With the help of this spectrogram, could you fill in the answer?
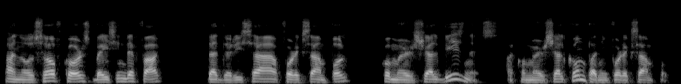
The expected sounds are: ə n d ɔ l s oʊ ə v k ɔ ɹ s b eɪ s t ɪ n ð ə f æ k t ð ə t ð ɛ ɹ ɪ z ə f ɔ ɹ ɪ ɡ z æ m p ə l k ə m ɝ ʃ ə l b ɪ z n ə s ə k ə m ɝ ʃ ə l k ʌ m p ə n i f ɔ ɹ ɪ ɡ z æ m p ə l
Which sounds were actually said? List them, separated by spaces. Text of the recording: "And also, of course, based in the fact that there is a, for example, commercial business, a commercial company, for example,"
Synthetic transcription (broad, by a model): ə n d ɔ l s oʊ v k ɔ ɹ s b eɪ s ɪ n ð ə f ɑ k t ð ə t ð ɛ ɹ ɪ s ə f ɔ ɹ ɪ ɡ s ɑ m p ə l k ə m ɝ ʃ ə l b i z n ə s ə k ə m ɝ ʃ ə l k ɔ m p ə n i f ɔ ɹ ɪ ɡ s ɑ m p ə l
